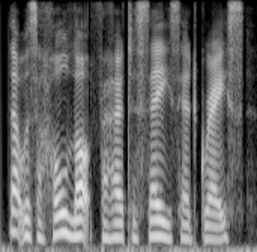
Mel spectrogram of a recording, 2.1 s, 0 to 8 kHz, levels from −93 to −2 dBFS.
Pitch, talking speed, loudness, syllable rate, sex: 180 Hz, 305 wpm, -18 LUFS, 6.8 syllables/s, female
